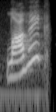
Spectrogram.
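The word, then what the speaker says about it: Hlawek: right yes okay uh so i think it's uh lavik i'm sorry that's better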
